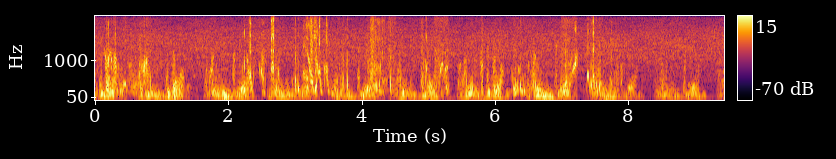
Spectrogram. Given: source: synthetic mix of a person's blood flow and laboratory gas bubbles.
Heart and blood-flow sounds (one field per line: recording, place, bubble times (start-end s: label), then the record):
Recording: Doppler ultrasound of blood flow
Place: precordium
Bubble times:
0.00-0.06 s: bubbles
0.12-0.88 s: bubbles
2.18-2.41 s: bubbles
2.43-2.58 s: bubbles
2.62-2.79 s: bubbles
2.97-3.54 s: bubbles
3.57-3.83 s: bubbles
4.08-4.52 s: bubbles
4.89-5.01 s: bubbles
5.08-5.34 s: bubbles
5.60-5.71 s: bubbles
5.78-5.85 s: bubbles
6.03-6.12 s: bubbles
6.25-6.67 s: bubbles
6.96-7.26 s: bubbles
7.36-7.62 s: bubbles
7.71-7.78 s: bubbles
From the record:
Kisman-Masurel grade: 233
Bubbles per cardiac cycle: several, 3 to 8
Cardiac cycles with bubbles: 50 to 99%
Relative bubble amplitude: loud (0.450 to 0.775)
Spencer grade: 3 (all of the cardiac periods contain showers or single bubble signals, but not dominating or overriding the cardiac motion signals)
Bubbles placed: anywhere in the cardiac cycle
